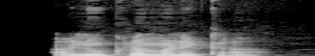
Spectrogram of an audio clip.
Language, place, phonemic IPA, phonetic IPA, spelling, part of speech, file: Hindi, Delhi, /ə.nʊk.ɾəm.ɳɪ.kɑː/, [ɐ.nʊk.ɾɐ̃m.ɳɪ.käː], अनुक्रमणिका, noun, LL-Q1568 (hin)-अनुक्रमणिका.wav
- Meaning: table of contents, index, an ordered list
